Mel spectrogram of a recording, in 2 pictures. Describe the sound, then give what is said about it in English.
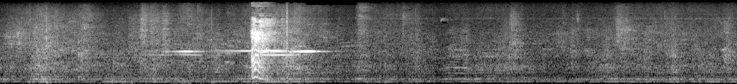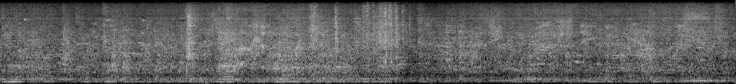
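Chairs scrape and shuffle across the floor as people get up and move their chairs into a shape, amid a steady rumble of movement, with one loud, squealing drag early on and softer bumps and scuffs continuing throughout. “So lots of noise, lots of moving chairs.”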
